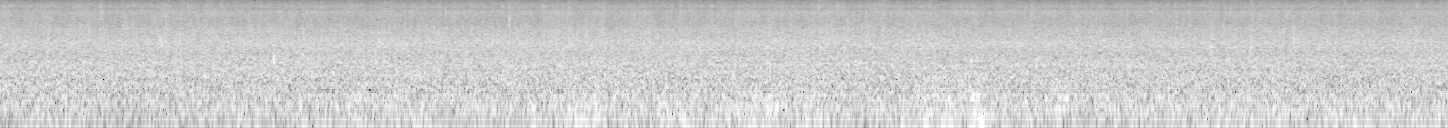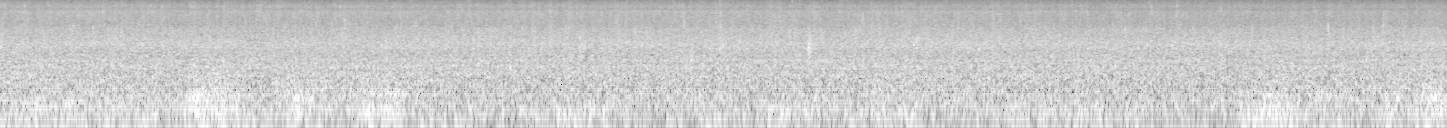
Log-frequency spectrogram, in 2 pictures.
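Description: Heavy rain falling steadily, a dense even hiss and patter of drops. A low rumble, likely distant thunder, swells a little past halfway.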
